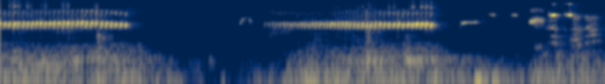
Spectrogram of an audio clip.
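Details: Canary kept as a pet, singing two long rapid buzzy trills separated by a pause, followed by a few scattered chirps, with faint low background rumble.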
